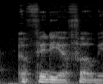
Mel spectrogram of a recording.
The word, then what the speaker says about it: ophidiophobia: Does anybody know how to pronounce that? – Ophidiophobia.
